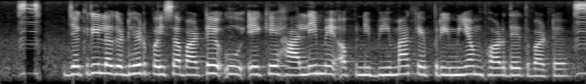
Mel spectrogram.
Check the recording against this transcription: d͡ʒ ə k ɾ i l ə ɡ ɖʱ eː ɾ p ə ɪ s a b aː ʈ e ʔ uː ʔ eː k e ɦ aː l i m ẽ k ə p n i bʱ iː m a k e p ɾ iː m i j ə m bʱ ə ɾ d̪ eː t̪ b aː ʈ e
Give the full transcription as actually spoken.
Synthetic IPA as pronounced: d͡ʒ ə k ɾ i l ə ɡ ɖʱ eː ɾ p ə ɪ s a b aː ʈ e ʔ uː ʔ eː k e ɦ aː l i m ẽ ʔ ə p n i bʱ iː m a k e p ɾ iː m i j ə m bʱ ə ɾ d̪ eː t̪ b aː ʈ e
